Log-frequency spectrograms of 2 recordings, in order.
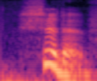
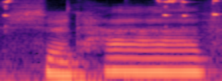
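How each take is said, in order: First: The words are contracted into one syllable. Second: Both words are said in full. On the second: "You can shorten"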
